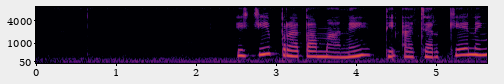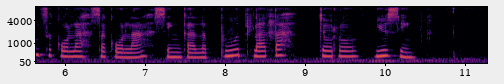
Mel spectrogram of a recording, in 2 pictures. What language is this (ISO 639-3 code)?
jav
